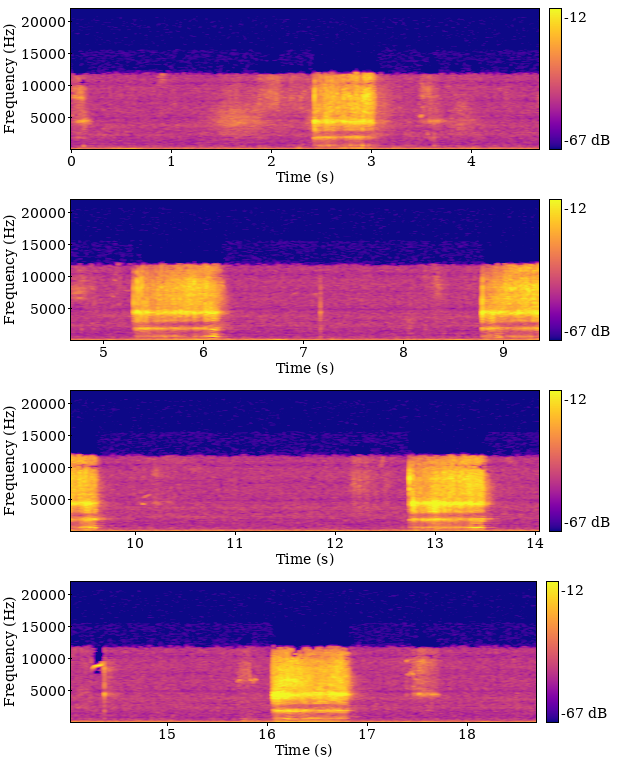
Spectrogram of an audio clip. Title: Cookie is snoring😁😁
